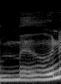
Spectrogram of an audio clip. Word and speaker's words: Mxxn: a product that's called moon it's spelled mxxn but it's pronounced Moon yeah um and what's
